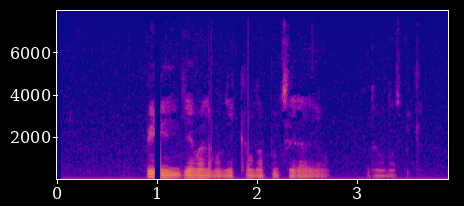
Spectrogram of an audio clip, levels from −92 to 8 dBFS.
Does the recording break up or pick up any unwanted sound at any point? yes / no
yes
